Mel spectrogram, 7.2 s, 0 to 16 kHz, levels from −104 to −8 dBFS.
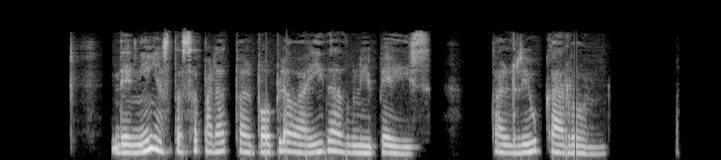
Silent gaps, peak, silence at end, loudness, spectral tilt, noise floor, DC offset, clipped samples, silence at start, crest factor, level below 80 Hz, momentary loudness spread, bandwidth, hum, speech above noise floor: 1.02-1.11 s, 2.30-2.35 s, 4.31-4.41 s, 4.62-4.91 s; -12 dBFS; 1.15 s; -29 LUFS; -5 dB/octave; under -90 dBFS; under 0.1%; under 0.1%; 0.7 s; 18 dB; -66 dBFS; 16 LU; 8 kHz; none; over 62 dB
